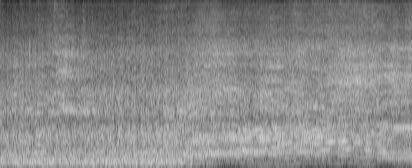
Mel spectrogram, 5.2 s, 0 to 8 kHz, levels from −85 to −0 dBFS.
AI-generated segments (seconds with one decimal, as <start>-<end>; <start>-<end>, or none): 0.0-0.8; 2.4-5.2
